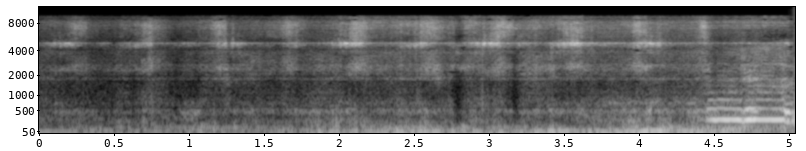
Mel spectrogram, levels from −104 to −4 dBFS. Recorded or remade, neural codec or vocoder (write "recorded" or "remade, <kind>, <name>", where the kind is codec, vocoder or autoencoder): remade, codec, SNAC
